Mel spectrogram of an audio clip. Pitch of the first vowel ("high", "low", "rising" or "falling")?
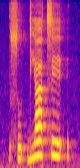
low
